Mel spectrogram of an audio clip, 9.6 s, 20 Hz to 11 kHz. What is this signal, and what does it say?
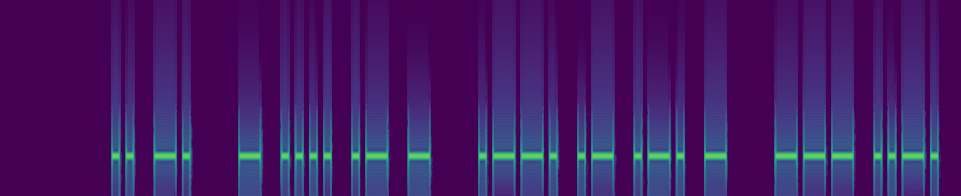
Morse code, heard as a keyed tone, about 17 wpm, 700 Hz. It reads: IN THAT PART OF
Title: Sets of 5 Words Encore2 17wpm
